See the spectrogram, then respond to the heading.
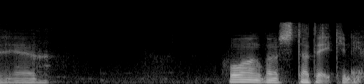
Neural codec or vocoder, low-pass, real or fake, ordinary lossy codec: codec, 16 kHz, 0.5 kbps, X-Codec, HuBERT features, trained on general audio; 7.2 kHz; fake; none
